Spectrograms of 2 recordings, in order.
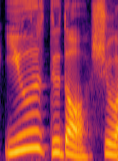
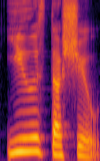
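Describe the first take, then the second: First: The d and the th are both said separately. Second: The d and th merge into one sound. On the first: The speaker calls it wrong. "used the shoe 아니에요" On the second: The speaker calls it right. "그냥 한 번만 발음하기"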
